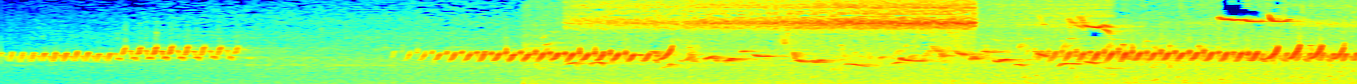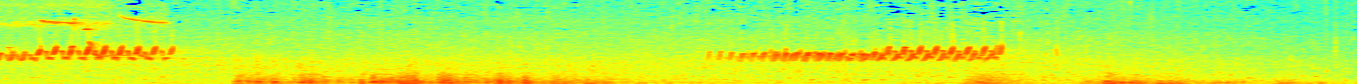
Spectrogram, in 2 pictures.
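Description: Birdsong in repeated rapid trilling phrases over steady rain, with a roll of thunder about ten seconds in and another shorter one near the end.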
